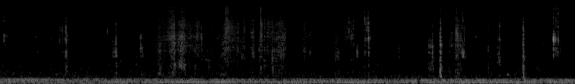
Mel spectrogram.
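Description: A person chewing a mouthful of burger, with wet mouth clicks and soft crunching, over a steady low hum.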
